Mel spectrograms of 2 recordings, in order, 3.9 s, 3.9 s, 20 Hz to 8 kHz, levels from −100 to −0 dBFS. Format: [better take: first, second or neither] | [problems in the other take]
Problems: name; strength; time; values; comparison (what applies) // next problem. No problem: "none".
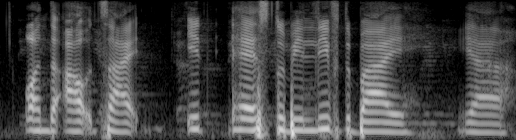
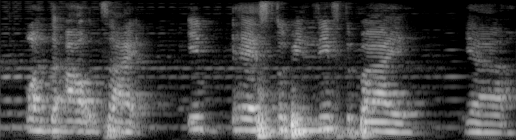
first | noise reduction (classical method WPE with log-MMSE)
